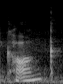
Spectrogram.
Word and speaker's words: conch: Okay, so it's, I think we've just been saying it wrong. We being the general public, but it's spelled conch, like, you know, the conch episode in SpongeBob, whatever. But they say conch.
